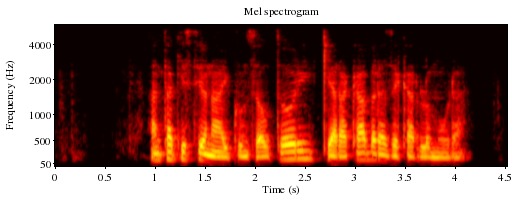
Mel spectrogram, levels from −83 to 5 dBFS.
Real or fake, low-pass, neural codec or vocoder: real; 5.4 kHz; none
